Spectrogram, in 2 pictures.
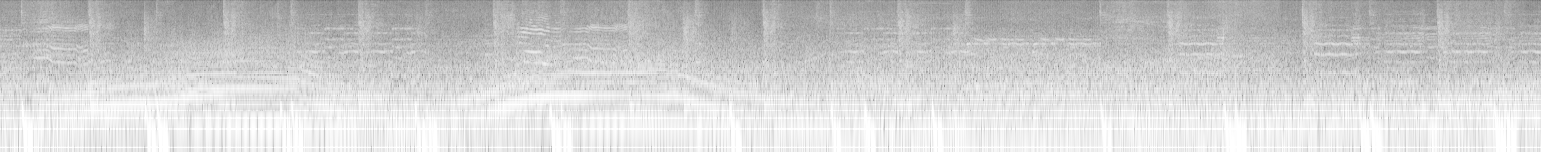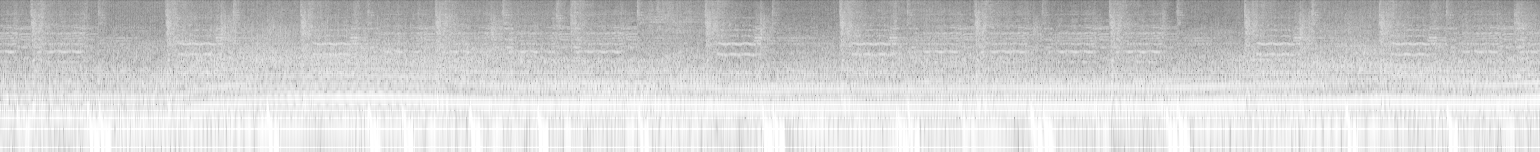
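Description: Music with a steady beat, over a pitched line that sweeps up and down in pitch several times before settling into a held tone in the last third.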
